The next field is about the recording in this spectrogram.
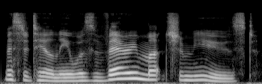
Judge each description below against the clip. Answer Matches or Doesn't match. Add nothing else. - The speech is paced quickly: Doesn't match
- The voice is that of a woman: Matches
